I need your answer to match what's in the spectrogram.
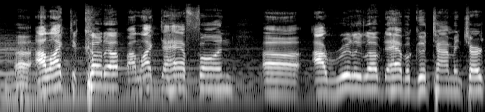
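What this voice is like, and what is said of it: Southern US Louisiana accent. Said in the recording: “I'm from the South. They say I have an accent. ... So I'm from Louisiana”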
